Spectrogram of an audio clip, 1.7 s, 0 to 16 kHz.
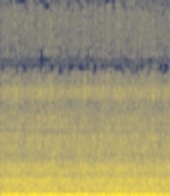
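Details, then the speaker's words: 1988 Chevrolet 1500 Scottsdale V8, cold idle after Seafoam in the tank and Marvel Mystery Oil in the oil, with weak ignition suspected: steady, even low rumble with no misses or stumbles. Runs much better than its earlier rough running. "I'm gonna call this a win, man. Honestly, because this thing was way better than it did before."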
